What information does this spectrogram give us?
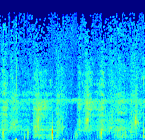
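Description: Running footsteps of a person jogging outdoors on the approach to a drawbridge, a steady series of soft thuds over light background noise.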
